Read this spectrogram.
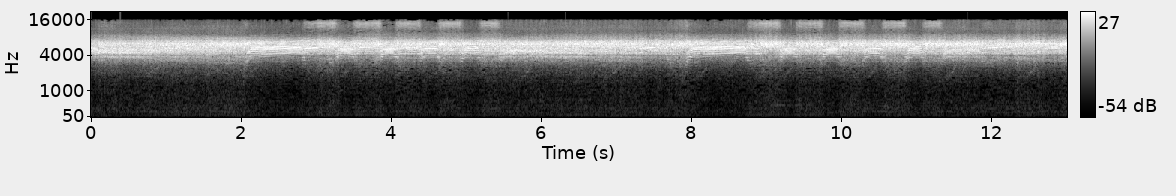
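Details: Hyalessa maculaticollis, 17 August 2016: a high, unbroken insect drone with two phrases of quick pulsed notes, each phrase of about five beats, separated by a stretch of steady buzzing.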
